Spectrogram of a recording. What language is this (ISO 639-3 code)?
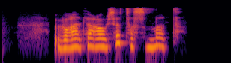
kab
